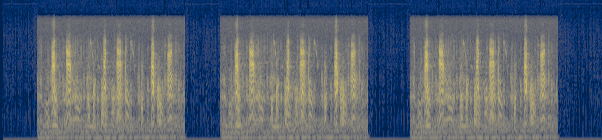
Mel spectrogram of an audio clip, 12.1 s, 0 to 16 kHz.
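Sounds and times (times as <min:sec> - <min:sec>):
squacco heron: 0:00.8 - 0:03.7, 0:04.4 - 0:07.4, 0:08.2 - 0:11.2.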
